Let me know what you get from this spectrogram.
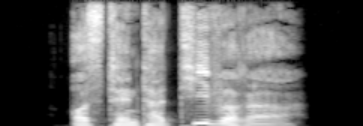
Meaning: inflection of ostentativ: 1. strong/mixed nominative masculine singular comparative degree 2. strong genitive/dative feminine singular comparative degree 3. strong genitive plural comparative degree
- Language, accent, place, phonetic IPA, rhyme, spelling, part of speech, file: German, Germany, Berlin, [ɔstɛntaˈtiːvəʁɐ], -iːvəʁɐ, ostentativerer, adjective, De-ostentativerer.ogg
